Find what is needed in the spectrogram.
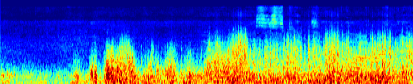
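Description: Strong windstorm gusts blowing straight onto the microphone, a loud rumbling buffet that grows louder about a second in.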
